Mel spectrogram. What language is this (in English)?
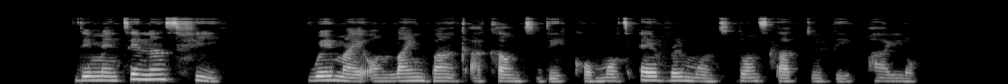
Nigerian Pidgin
